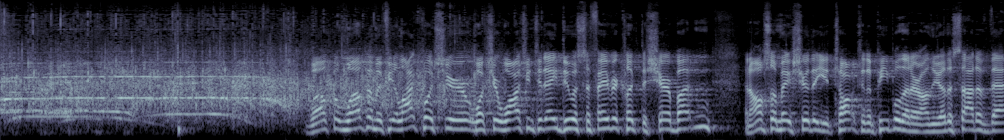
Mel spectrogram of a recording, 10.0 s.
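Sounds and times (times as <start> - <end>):
audience applause: 0.0 - 5.0
speech: 3.1 - 10.0.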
